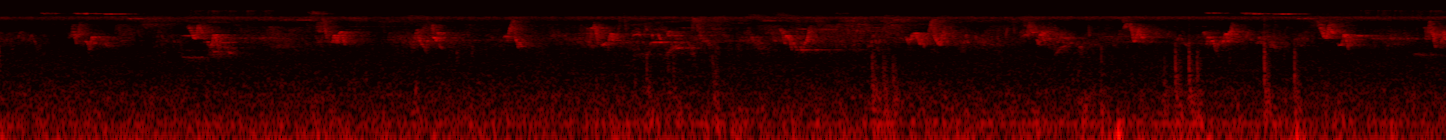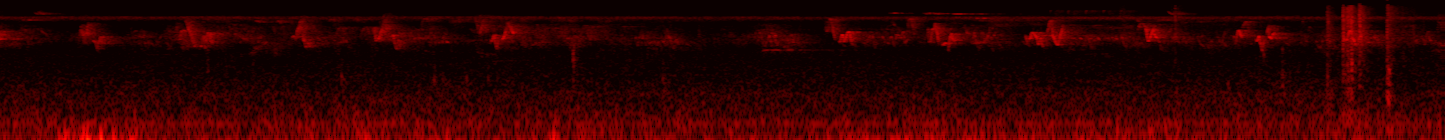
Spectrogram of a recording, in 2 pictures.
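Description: Faint woodland ambience: small birds chirping over and over, about once or twice a second, over a steady faint high tone. A soft low bump comes about halfway through.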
